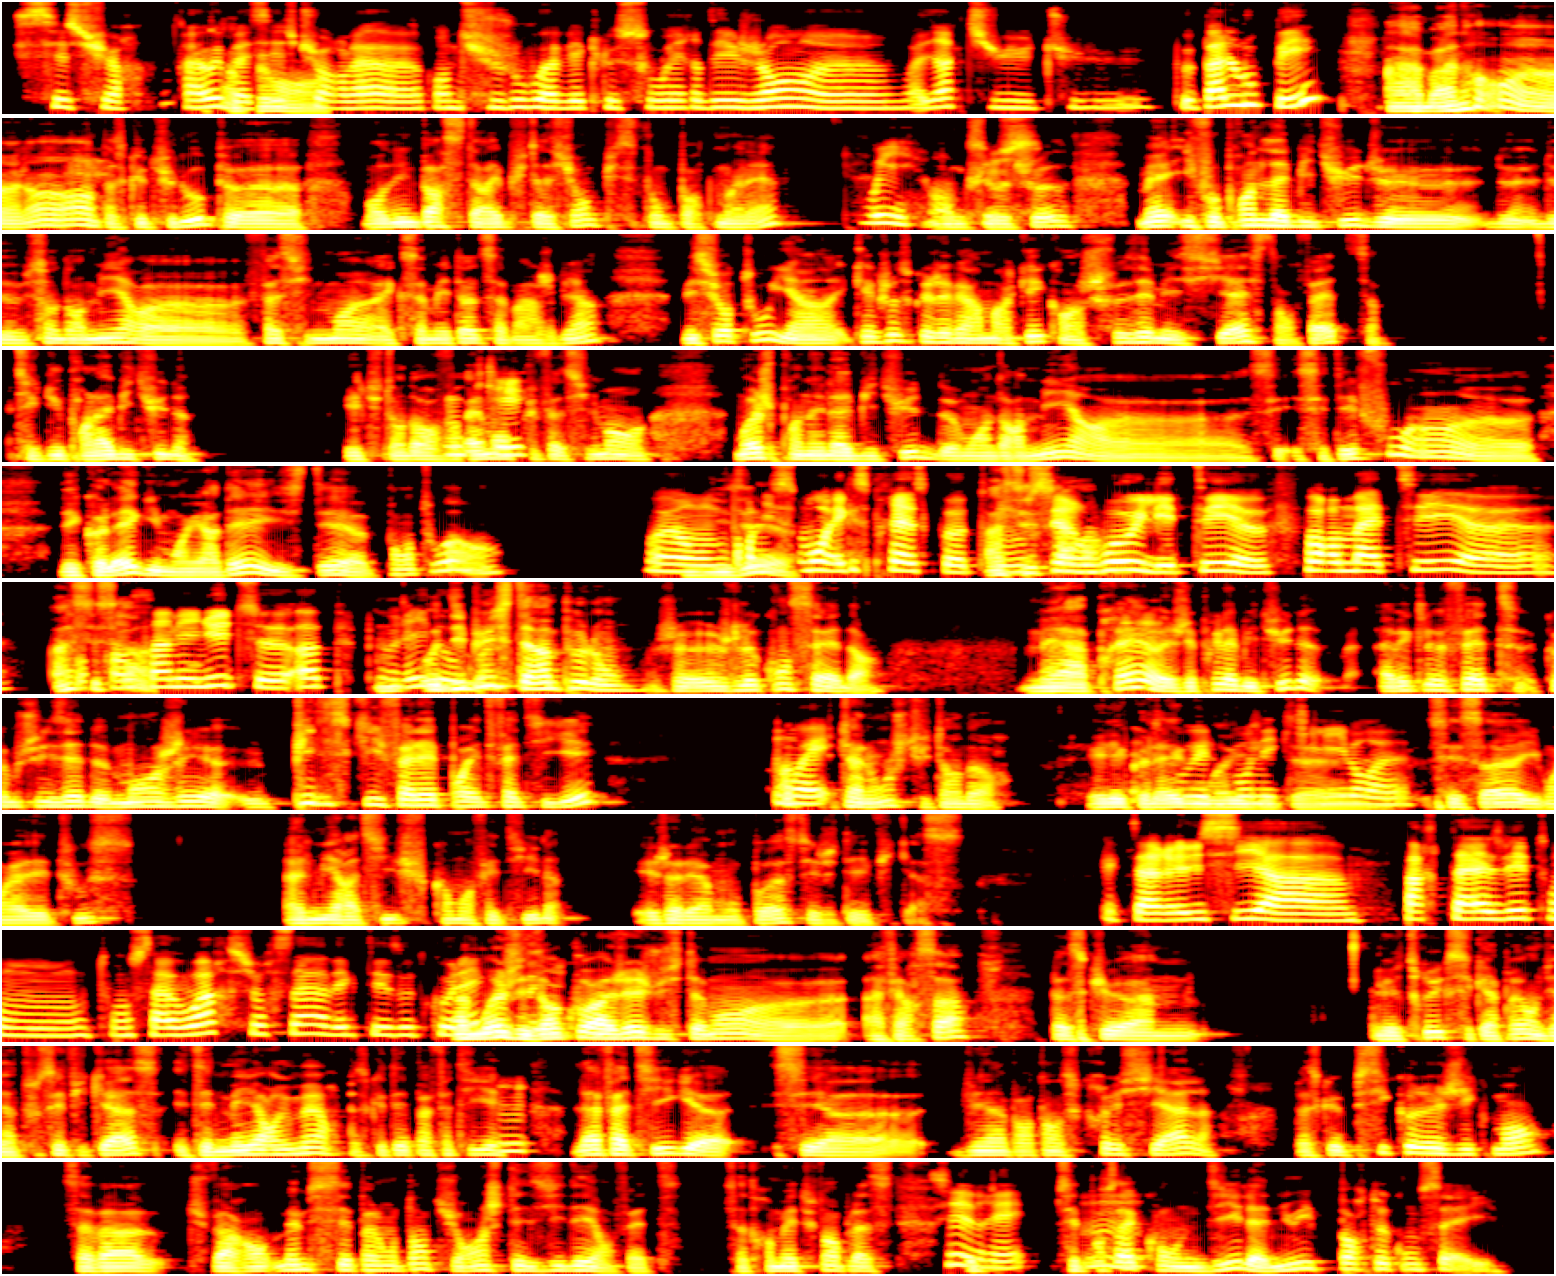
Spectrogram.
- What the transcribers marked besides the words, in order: tapping; chuckle; other background noise; stressed: "pile"; other noise; stressed: "porte"
- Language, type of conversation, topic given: French, podcast, Comment trouves-tu l’équilibre entre le repos et l’activité ?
